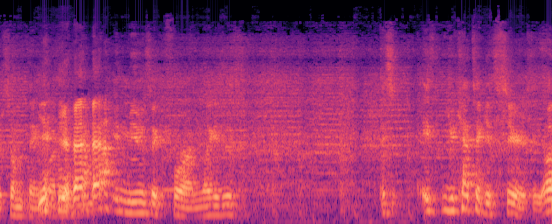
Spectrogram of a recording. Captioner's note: laughing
